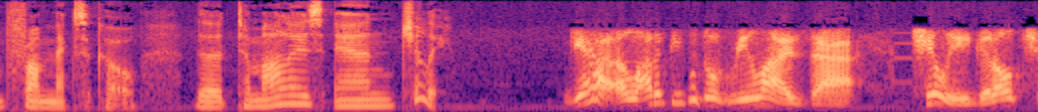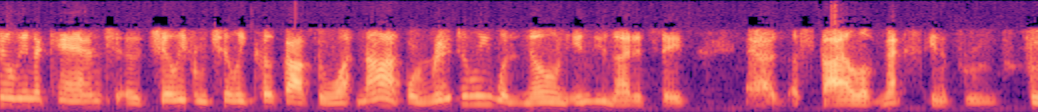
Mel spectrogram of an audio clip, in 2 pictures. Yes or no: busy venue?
no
